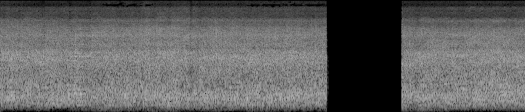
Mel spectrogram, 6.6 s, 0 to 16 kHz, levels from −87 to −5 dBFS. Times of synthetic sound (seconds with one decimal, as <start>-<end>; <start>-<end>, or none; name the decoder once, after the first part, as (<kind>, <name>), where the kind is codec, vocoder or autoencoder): 0.0-1.3 (codec, SNAC); 1.9-3.1; 4.6-6.6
